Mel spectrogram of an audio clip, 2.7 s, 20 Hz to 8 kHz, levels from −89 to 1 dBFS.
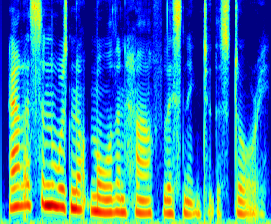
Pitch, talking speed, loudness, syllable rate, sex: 200 Hz, 220 wpm, -15 LUFS, 6.0 syllables/s, female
